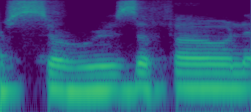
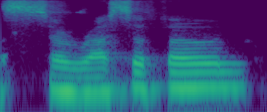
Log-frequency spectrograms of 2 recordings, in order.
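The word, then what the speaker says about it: sarrusophone: have everything yeah uh the two pronunciations are cerusophone and cerasophone it's a noun it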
